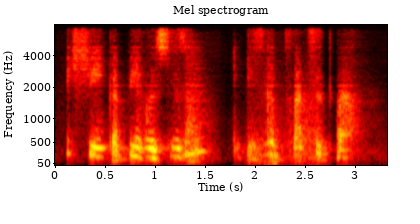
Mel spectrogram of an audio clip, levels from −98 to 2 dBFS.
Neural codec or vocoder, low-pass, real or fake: codec, 44.1 kHz, 0.9 kbps, DAC; 7.2 kHz; fake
